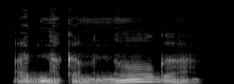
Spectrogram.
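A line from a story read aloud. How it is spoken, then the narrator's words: Restrained bass, near whisper. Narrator (Russian): Губернатор сдержанным басом почти шепотом сказал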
